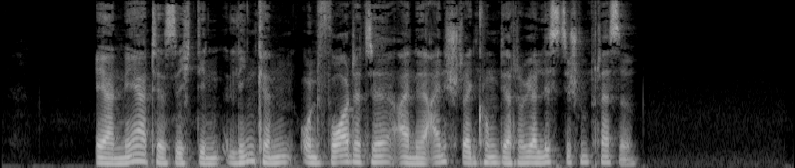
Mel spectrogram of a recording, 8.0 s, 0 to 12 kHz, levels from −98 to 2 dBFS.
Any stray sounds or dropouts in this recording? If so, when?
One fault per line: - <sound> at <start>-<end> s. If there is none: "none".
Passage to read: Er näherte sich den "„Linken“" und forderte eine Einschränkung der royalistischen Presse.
none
